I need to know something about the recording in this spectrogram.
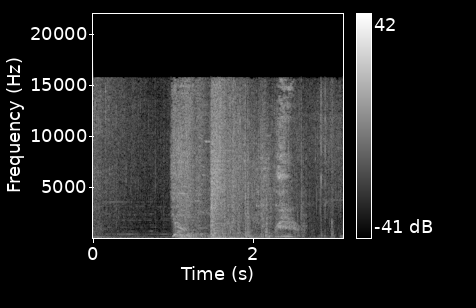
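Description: A wooden barricade smashes apart with a loud crash.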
